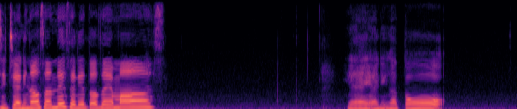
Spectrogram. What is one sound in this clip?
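A young woman speaks close to a microphone in a high, animated voice.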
